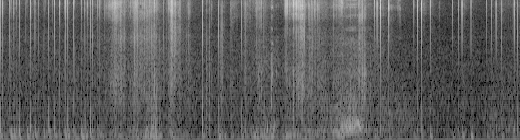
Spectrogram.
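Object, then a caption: Rock salt lamp. Fingers quickly scratch and tap a rock salt lamp. Dense, gritty scratching rasps mix with sharp, bright clicks and dull low thumps, and each tap dies away at once with no ring. The sound stays quiet throughout.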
